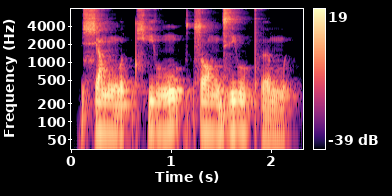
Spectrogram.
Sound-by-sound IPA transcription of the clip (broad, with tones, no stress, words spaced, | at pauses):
ɕa˧mŋo˨t̚t͡ɕʰju˧ ŋu˦k̚t͡sɔ˧m d͡zju˥˧pʰə˨˩m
